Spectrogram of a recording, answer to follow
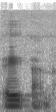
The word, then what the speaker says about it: Hapeman: Hapeman, and thank you for pronouncing it correctly. Hapeman.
